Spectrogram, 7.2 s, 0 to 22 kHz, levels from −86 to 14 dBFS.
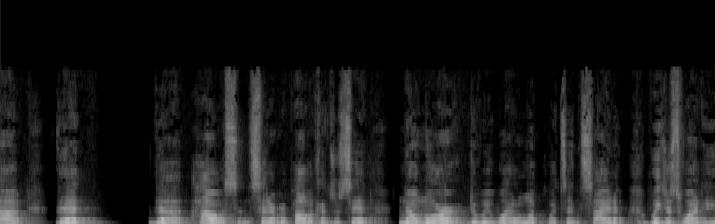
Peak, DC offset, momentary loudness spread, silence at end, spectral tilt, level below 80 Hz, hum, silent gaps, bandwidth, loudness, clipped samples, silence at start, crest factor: -8 dBFS; under 0.1%; 11 LU; 0 s; -5.5 dB/octave; -50 dBFS; none; 1.33-1.48 s; 15.5 kHz; -26 LUFS; under 0.1%; 0 s; 18 dB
